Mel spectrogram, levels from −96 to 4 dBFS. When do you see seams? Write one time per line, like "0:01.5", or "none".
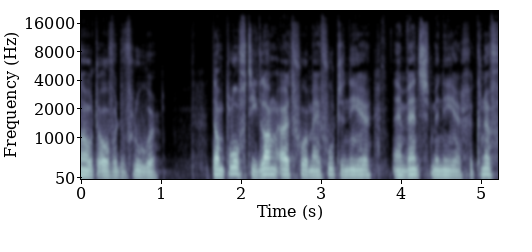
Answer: none

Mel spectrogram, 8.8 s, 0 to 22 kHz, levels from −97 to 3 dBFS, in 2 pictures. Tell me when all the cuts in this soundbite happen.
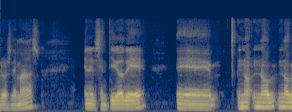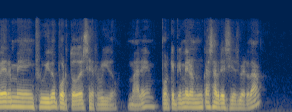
none

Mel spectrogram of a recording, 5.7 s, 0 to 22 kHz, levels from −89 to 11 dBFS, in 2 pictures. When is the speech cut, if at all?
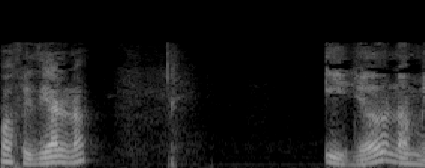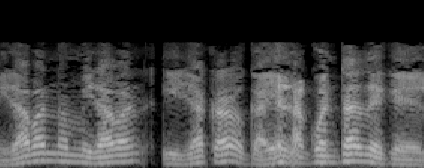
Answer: none

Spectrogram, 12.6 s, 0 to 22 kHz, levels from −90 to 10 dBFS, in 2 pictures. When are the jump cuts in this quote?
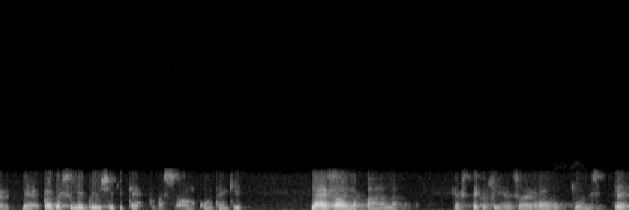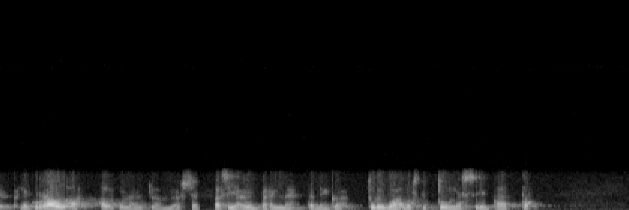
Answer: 0:04.8
0:08.3

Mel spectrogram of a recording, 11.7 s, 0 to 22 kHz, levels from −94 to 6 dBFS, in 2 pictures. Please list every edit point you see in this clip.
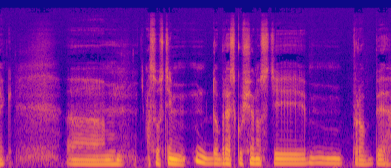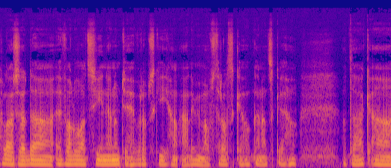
0:05.2

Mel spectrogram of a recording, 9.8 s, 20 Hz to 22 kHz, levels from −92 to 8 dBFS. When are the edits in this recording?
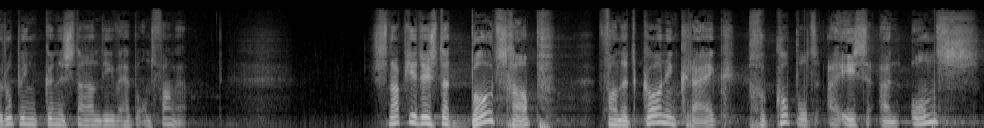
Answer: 0:01.2
0:04.5
0:07.5

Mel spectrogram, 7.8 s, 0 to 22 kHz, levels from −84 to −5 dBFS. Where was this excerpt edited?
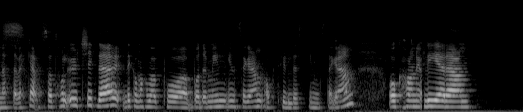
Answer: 0:06.3

